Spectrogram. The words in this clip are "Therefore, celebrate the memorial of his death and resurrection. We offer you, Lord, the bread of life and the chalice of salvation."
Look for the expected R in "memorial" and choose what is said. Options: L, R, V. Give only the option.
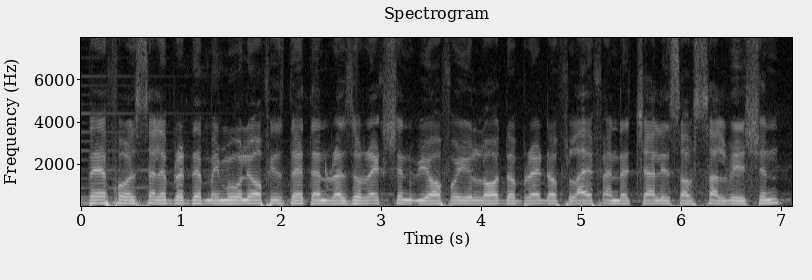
L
